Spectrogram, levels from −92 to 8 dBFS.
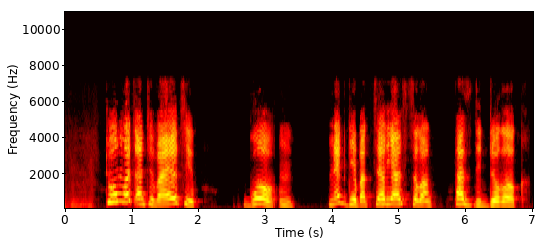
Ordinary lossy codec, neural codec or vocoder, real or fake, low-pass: none; codec, 16 kHz, 4 kbps, FreqCodec, larger model; fake; 7.2 kHz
